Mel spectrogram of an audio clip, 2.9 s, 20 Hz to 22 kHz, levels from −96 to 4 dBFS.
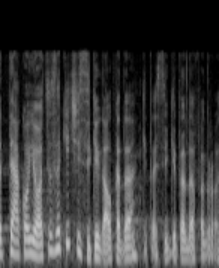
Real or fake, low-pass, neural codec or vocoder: real; 10.8 kHz; none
